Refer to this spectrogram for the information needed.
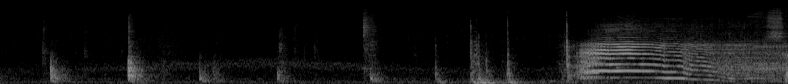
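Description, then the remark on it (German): After a series of scattered sharp taps and clicks, a cat lets out a long, drawn-out meow, fairly loud. No one speaks. “Ein schönes Tier, Sir. Ich habe drei unten in meinem Zimmer, meine ganze Freude. Aha. Mögen Sie Katzen”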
